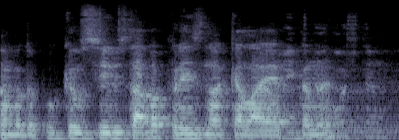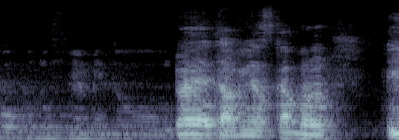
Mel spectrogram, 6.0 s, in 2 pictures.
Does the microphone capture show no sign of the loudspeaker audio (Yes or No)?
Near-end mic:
No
